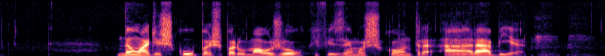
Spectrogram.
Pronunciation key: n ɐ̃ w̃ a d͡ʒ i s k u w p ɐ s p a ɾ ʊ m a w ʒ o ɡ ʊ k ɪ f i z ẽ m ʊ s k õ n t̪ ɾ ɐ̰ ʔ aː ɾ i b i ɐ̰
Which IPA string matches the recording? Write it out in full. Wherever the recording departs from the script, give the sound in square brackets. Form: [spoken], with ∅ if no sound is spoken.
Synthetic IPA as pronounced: n ɐ̃ w̃ a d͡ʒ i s k u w p ɐ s p a ɾ ʊ m a w ʒ o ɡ ʊ k ɪ f i z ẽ m ʊ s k õ n t̪ ɾ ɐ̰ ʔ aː ɾ [a] b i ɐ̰

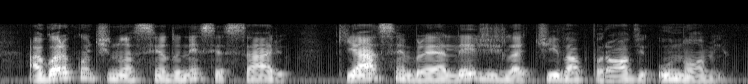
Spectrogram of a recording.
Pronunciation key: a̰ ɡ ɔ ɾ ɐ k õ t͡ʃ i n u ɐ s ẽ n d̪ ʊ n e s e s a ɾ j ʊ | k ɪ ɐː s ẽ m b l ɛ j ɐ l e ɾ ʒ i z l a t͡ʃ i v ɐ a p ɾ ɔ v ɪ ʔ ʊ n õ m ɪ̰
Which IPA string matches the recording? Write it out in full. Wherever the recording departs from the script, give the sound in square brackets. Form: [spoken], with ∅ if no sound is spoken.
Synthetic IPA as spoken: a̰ ɡ ɔ ɾ ɐ k õ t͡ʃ i n u ɐ s ẽ n d̪ ʊ n e s e s a ɾ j ʊ | k ɪ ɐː s ẽ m b l ɛ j ɐ l e [∅] ʒ i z l a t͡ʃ i v ɐ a p ɾ ɔ v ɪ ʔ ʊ n õ m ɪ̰

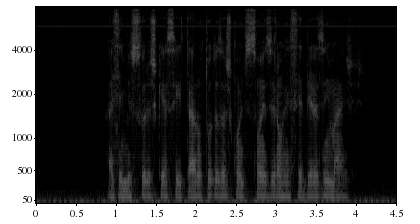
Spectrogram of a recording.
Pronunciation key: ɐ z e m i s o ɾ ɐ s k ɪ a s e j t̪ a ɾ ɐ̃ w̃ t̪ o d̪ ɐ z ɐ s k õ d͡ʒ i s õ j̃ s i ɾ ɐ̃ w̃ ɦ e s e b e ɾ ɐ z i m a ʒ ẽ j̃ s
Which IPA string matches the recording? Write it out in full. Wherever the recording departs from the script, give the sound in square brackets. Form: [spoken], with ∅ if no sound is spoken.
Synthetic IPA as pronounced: ɐ z e m i s o ɾ ɐ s k ɪ a s e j t̪ a ɾ ɐ̃ w̃ t̪ o d̪ ɐ z ɐ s k õ d͡ʒ i s õ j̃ [z] i ɾ ɐ̃ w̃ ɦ e s e b e ɾ ɐ z i m a ʒ ẽ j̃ s

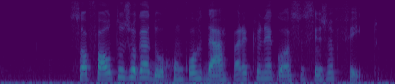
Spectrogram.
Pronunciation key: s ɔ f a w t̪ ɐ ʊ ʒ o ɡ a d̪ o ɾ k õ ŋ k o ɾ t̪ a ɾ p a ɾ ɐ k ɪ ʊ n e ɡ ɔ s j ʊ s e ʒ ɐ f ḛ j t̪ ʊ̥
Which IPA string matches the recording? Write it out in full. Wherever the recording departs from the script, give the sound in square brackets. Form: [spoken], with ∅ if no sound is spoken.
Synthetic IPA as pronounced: s ɔ f a w t̪ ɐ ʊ ʒ o ɡ a d̪ o ɾ k õ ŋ k o ɾ [d̪] a ɾ p a ɾ ɐ k ɪ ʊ n e ɡ ɔ s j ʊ s e ʒ ɐ f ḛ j t̪ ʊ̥

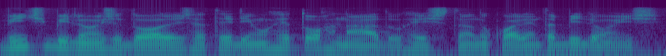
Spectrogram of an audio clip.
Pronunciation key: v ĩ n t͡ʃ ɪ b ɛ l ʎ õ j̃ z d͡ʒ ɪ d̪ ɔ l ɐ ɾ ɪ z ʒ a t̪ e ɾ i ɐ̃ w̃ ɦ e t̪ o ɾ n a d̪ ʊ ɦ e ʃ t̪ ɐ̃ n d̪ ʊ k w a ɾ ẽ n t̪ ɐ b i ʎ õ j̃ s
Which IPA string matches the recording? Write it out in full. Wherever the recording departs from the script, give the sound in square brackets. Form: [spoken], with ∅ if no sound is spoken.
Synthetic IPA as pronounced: v ĩ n t͡ʃ ɪ b [i] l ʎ õ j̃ z d͡ʒ ɪ d̪ ɔ l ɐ ɾ ɪ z ʒ a t̪ e ɾ i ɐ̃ w̃ ɦ e t̪ o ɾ n a d̪ ʊ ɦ e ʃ t̪ ɐ̃ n d̪ ʊ k w a ɾ ẽ n t̪ ɐ b i ʎ õ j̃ s

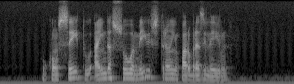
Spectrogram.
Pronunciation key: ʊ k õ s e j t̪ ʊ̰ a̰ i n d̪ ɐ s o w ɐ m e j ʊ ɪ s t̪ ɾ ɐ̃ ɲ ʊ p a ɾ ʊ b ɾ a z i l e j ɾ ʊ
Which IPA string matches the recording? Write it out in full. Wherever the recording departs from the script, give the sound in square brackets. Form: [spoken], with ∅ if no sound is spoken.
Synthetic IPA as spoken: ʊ k õ s e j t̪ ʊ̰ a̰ [ĩ] n d̪ ɐ s o w ɐ m e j ʊ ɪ s t̪ ɾ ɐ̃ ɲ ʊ p a ɾ ʊ b ɾ a z i l e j ɾ ʊ

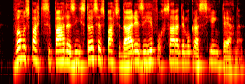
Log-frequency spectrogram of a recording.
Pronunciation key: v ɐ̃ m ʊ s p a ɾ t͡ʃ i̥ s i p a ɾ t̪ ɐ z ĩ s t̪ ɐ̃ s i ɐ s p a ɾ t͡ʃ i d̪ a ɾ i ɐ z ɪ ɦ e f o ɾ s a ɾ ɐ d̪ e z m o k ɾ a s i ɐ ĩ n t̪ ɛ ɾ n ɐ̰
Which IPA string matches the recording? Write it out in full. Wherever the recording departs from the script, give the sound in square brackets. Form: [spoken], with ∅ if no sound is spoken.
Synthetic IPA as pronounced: v ɐ̃ m ʊ s p a ɾ t͡ʃ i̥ s i p a ɾ [d̪] ɐ z ĩ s t̪ ɐ̃ s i ɐ s p a ɾ t͡ʃ i d̪ a ɾ i ɐ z ɪ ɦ e f o ɾ s a ɾ ɐ d̪ e [∅] m o k ɾ a s i ɐ ĩ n t̪ ɛ ɾ n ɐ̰

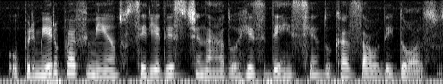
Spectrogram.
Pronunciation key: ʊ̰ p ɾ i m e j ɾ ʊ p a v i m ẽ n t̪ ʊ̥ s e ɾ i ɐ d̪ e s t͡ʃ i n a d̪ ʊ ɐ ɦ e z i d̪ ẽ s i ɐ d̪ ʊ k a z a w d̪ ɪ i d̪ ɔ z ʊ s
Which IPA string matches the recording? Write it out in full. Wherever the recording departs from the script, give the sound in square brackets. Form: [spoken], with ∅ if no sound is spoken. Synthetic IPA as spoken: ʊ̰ p ɾ i m e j ɾ ʊ p a v i m ẽ n t̪ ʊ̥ s e ɾ i ɐ d̪ e s t͡ʃ i n a d̪ ʊ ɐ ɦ e z i d̪ ẽ s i ɐ d̪ ʊ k a z a w d̪ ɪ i d̪ ɔ z ʊ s

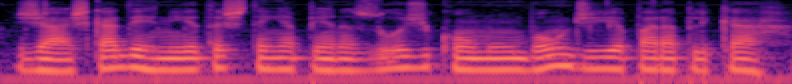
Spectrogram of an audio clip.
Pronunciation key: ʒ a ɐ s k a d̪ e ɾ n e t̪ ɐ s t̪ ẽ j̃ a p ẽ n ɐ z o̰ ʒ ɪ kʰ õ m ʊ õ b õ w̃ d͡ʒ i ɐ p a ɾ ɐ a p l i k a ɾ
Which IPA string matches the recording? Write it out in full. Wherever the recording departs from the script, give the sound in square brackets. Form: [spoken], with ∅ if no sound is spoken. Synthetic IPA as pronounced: ʒ a ɐ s k a d̪ e ɾ n e t̪ ɐ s t̪ ẽ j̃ a p ẽ n ɐ z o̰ ʒ ɪ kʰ õ m ʊ [ũ] b õ w̃ d͡ʒ i ɐ p a ɾ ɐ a p l i k a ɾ

